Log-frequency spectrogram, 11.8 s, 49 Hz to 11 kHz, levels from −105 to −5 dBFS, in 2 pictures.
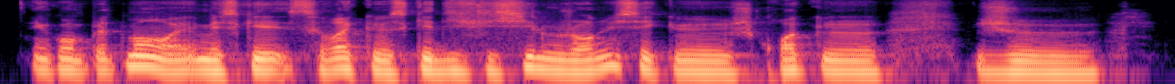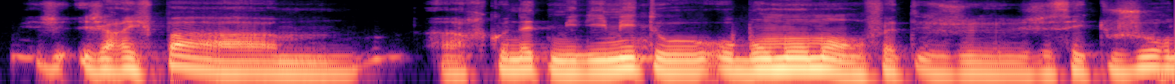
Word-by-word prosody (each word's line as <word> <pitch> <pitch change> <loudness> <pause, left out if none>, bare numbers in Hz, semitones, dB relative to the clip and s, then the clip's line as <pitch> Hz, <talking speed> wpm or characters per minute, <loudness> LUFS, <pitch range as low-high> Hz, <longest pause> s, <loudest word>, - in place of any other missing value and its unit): Et 125 - -4
complètement, 125 +5 0
oui, 115 +1 -1
mais 120 -1 +2
ce - - -8
qui - - -1
est 120 +1 -2
c'est 125 0 -8
vrai 130 +1 +1
que 115 -3 -2
ce 100 - -6
qui 125 - -2
est - - +1
difficile 115 +3 -3
aujourd'hui, 120 +5 -1
c'est 135 -6 -3
que 110 0 -3
je 105 +2 -11
crois 120 0 -3
que 110 -3 -3 0.5
je 105 -2 -3 0.6
je 140 -1 -9
j'arrive 125 -2 0
pas 115 -9 0
à, - - -4
mmh, 100 +1 -5 0.3
à 100 -1 -9
reconnaître 120 +6 -1
mes 110 -1 +3
limites 125 +5 +5
au 120 - +4
au 115 +3 +1
bon 120 +2 +5
moment, 130 -4 +7
en - - -2
fait. 95 +5 -7
Je 100 -1 -6
j'essaye 100 +3 -6
toujours 135 +6 -2
115 Hz, 200 wpm, -22 LUFS, 105-125 Hz, 0.6 s, moment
